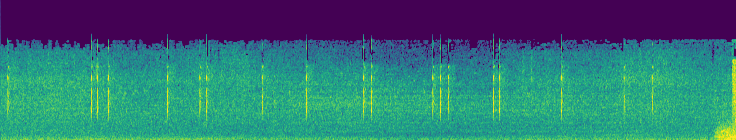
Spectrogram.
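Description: Soft, high ticks sound now and then as a game cursor glides across a map.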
